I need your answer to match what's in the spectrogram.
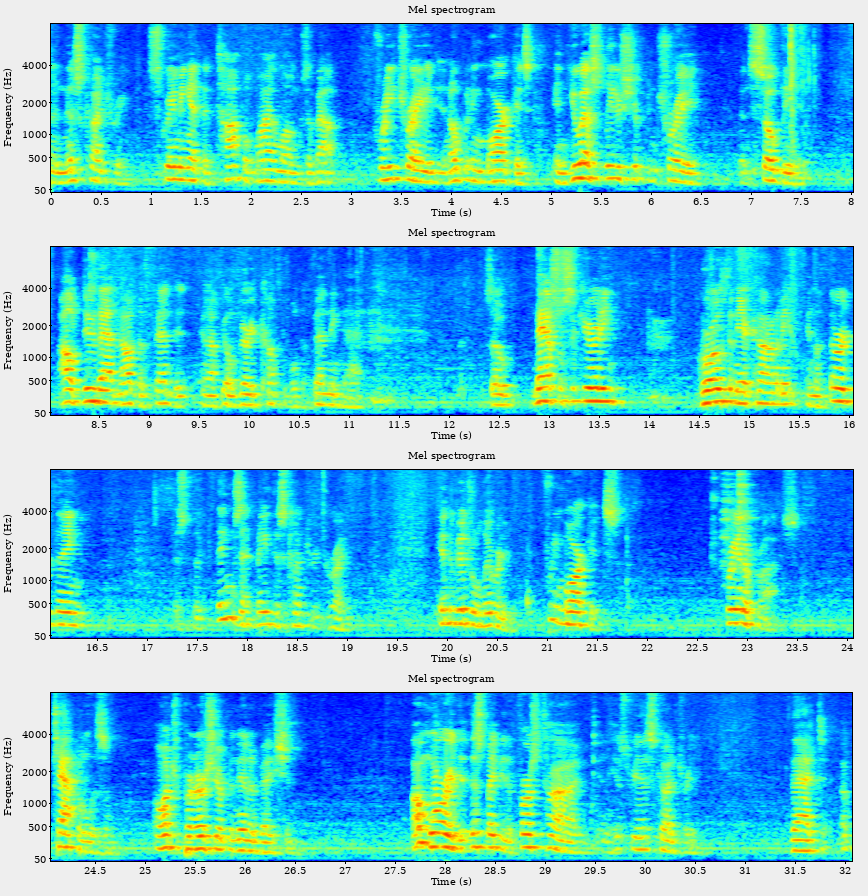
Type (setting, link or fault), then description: setting, busy venue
